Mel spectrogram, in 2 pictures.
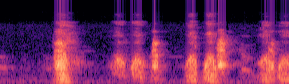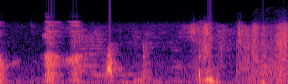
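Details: Yard dog puppies met along the way while traveling, reacting as they are approached: a quick run of short gruff yaps and growling barks, each one clipped, then softer rustling noise toward the end.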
